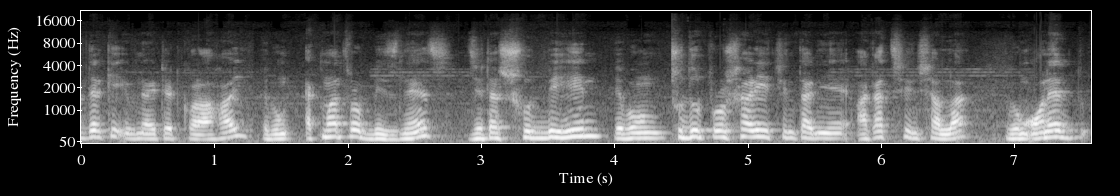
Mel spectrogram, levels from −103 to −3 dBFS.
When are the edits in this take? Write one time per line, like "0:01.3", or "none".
0:01.3
0:02.8
0:04.1

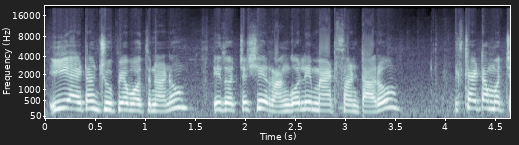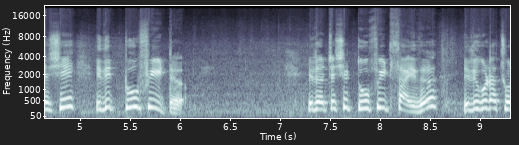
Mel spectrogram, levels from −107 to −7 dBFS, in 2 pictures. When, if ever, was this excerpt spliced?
0:04.1

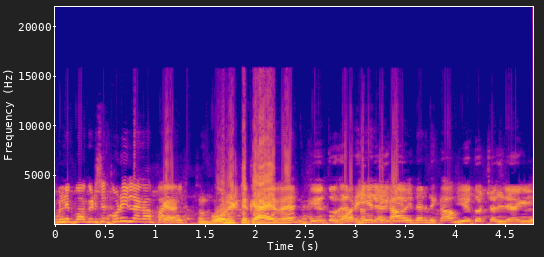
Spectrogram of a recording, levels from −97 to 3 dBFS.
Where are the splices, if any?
0:01.3

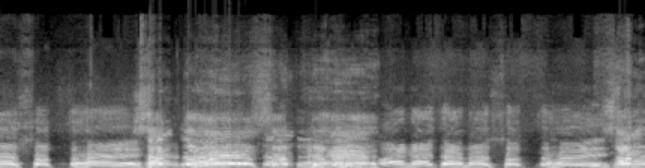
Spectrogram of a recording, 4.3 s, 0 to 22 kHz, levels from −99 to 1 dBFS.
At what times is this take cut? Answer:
none

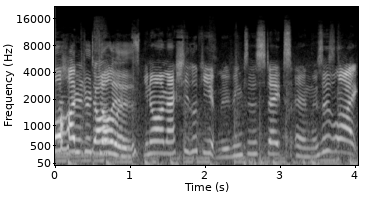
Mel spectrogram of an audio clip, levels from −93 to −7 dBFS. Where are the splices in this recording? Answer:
0:01.1

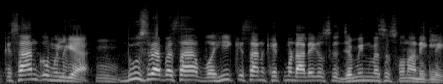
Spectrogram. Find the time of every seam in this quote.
none

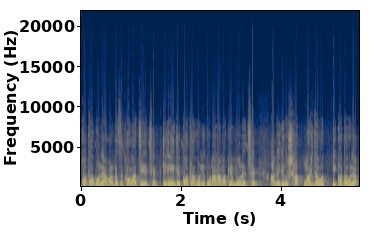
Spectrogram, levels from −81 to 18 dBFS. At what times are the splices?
none

